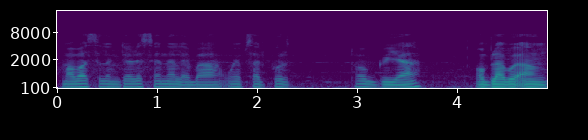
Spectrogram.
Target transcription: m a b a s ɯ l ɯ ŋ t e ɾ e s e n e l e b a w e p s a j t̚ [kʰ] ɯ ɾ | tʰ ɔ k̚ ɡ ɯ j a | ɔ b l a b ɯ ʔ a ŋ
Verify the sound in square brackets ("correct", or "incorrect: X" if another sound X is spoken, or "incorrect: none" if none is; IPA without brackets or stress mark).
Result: incorrect: pʰ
